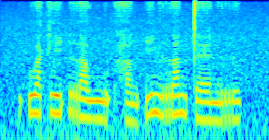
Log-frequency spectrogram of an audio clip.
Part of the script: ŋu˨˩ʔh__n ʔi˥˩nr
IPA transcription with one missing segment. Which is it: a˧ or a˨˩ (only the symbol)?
a˨˩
